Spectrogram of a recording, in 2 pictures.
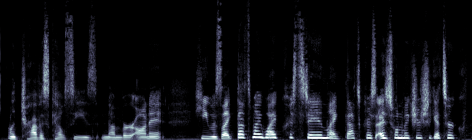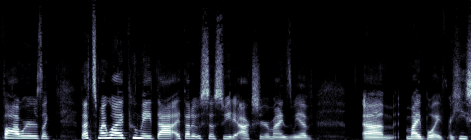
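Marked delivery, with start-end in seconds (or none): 2.9-8.1 imitating an eager husband, high and loud; proud husband. Husband making sure his wife gets her flowers, proudly insistent. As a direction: pitch it up, insisting on her credit.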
